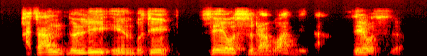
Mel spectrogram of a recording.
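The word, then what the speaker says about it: Θεός: 널리는 것이 세우스라고 합니다 떼우스 이거는 세타 할 때 쇠었어 이렇게 발음하는데이 알림의 이름이 엘로힘 L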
